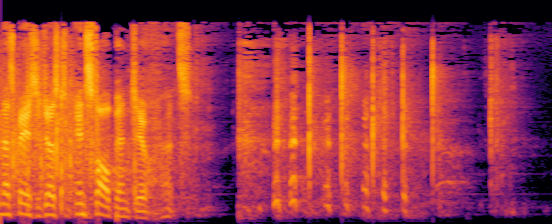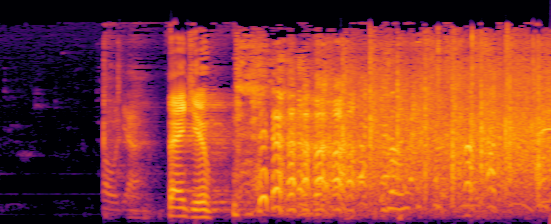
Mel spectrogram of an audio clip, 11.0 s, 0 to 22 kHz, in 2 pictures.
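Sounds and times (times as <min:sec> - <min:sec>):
people clapping: 0:00.0 - 0:01.5, 0:02.8 - 0:04.6, 0:08.5 - 0:11.0
people laughing: 0:02.4 - 0:04.6, 0:07.8 - 0:11.0.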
